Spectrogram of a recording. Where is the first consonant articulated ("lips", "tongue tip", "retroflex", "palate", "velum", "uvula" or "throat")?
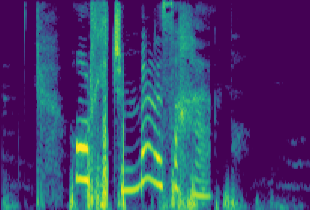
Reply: tongue tip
